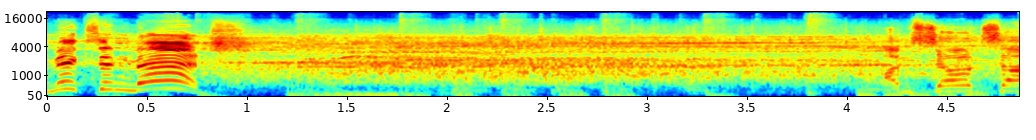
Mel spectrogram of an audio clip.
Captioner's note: crowd cheering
